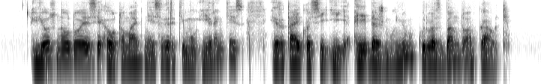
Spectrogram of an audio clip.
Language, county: Lithuanian, Kaunas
